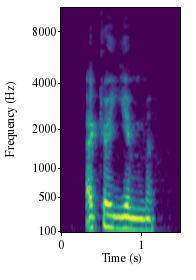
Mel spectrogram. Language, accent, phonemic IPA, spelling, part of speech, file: French, Canada, /a.kœ.jim/, accueillîmes, verb, LL-Q150 (fra)-accueillîmes.wav
- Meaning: first-person plural past historic of accueillir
